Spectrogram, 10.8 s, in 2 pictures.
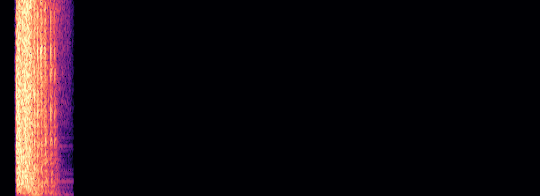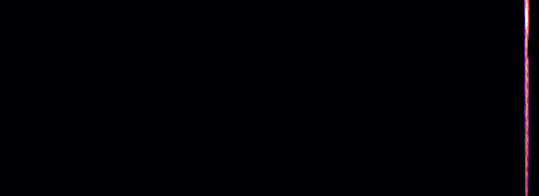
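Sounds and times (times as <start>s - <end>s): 
fight sounds: 0.2s - 0.7s.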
